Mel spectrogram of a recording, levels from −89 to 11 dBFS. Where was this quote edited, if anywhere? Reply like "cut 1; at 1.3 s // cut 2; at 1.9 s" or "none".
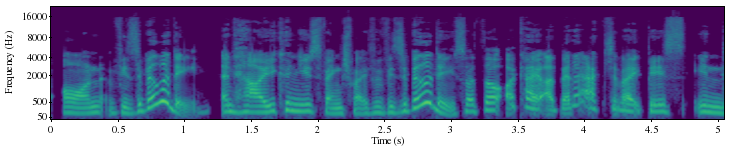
none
